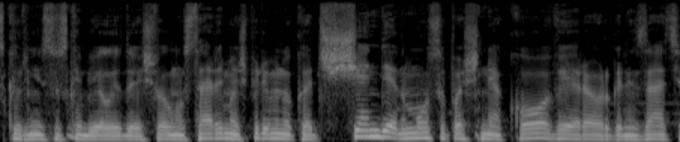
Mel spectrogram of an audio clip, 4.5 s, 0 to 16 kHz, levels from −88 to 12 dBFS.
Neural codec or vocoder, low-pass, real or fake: none; 14.4 kHz; real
